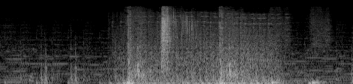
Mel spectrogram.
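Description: Gunfire in Banana Shooter, a cluster of sharp, loud shots and bursts in the middle of the moment with quieter clatter before and after.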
